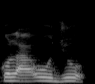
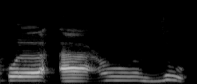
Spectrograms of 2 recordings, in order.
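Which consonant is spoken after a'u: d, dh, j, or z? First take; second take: j; dh. First: The middle consonant is a j sound. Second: The middle consonant is a soft dh sound. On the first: The speaker calls it wrong. "Apalagi nyasar ke huruf jim" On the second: The speaker calls it right. "ujung lidah bertemu ujung gigi seri atas"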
